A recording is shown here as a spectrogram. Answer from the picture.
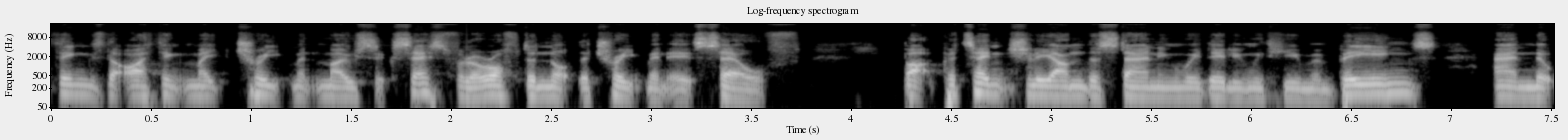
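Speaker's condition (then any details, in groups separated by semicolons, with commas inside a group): No condition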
